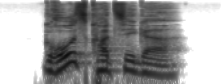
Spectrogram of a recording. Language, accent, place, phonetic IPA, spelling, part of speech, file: German, Germany, Berlin, [ˈɡʁoːsˌkɔt͡sɪɡɐ], großkotziger, adjective, De-großkotziger.ogg
- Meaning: 1. comparative degree of großkotzig 2. inflection of großkotzig: strong/mixed nominative masculine singular 3. inflection of großkotzig: strong genitive/dative feminine singular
